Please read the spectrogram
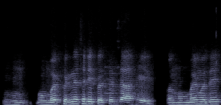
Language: Marathi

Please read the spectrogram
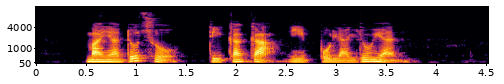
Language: Paiwan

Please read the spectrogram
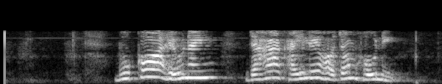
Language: Odia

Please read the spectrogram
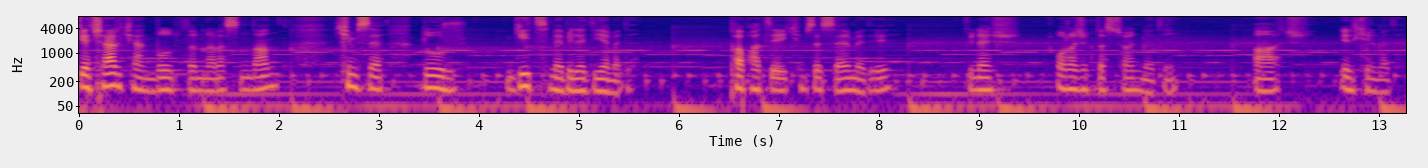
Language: Turkish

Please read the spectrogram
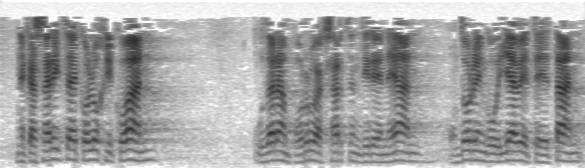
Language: Basque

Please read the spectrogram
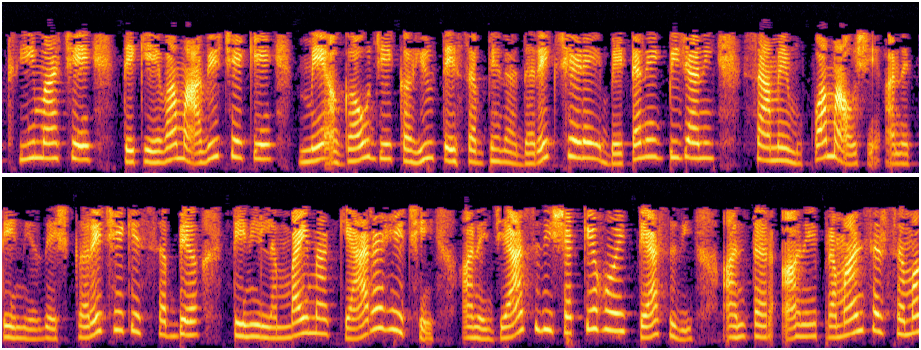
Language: Gujarati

